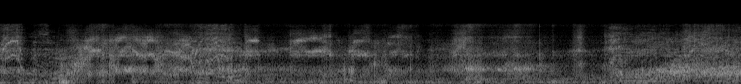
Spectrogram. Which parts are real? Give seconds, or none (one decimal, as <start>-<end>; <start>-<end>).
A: 0.0-0.6; 1.9-2.4; 6.1-7.4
